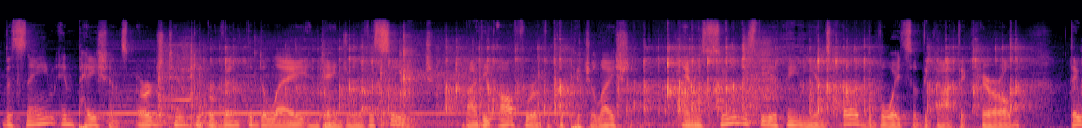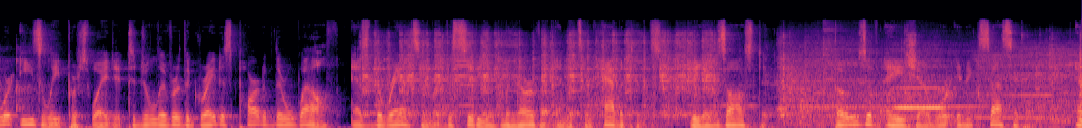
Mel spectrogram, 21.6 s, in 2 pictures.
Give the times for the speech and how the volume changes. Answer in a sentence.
The speech can be heard from 0.0 to 21.6 s, at a steady volume.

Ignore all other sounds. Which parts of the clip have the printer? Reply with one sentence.
The printer can be heard from 0.0 to 7.8 s and from 14.4 to 21.6 s.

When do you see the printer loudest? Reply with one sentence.
The volume of the printer peaks at 20 seconds.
